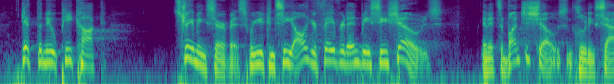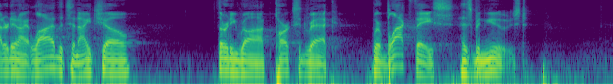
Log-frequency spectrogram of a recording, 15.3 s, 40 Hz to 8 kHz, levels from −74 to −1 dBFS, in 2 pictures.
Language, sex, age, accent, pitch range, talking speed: English, male, 50-69, American, 90-140 Hz, 150 wpm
